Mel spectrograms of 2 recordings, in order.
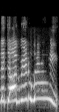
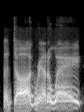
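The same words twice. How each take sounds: First: It is said in an excited tone. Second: It is said in a sad tone.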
